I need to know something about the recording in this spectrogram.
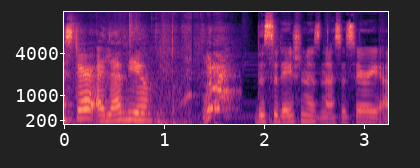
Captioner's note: Camper barks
